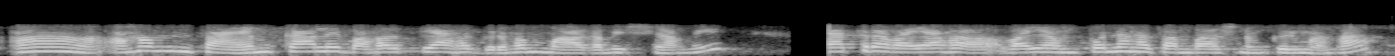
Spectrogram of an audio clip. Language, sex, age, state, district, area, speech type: Sanskrit, female, 30-45, Andhra Pradesh, Bapatla, urban, conversation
